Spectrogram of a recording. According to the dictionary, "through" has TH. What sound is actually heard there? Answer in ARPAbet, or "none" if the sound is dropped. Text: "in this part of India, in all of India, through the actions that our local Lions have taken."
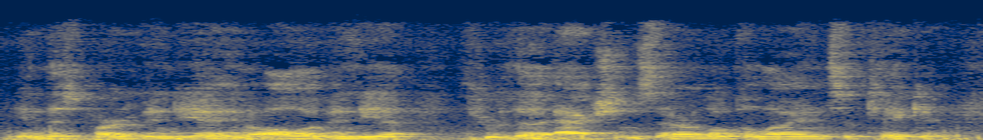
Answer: TH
